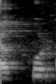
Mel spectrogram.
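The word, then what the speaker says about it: could: सारखेपणा आढळत नाही म्हणजे इथे कुड एल जरी असला तरी कुल्ड असा त्याचा उच्चार होत नाही त्याचा उच्चार स्पष्ट कुड असा होतो सी ओ यु एल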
